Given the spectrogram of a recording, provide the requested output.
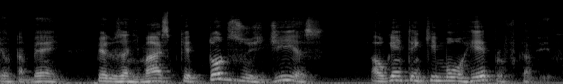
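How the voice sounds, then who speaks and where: A man speaks at a fairly slow pace, his loudness swinging widely. Room echo is audible. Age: 70s. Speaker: veterinarian. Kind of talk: interview. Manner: halting, with many fillers; reflective.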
